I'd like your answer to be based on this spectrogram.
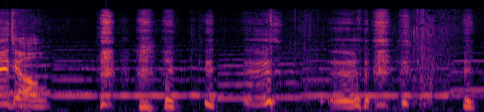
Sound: crying

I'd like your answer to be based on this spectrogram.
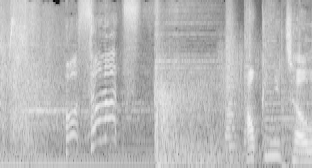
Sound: speaks in Japanese

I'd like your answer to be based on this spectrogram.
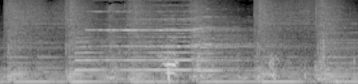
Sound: rattle of pain

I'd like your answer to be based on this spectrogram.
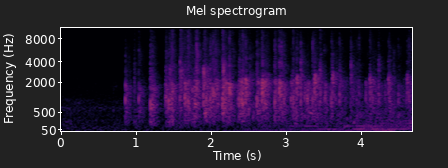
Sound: audience applauding

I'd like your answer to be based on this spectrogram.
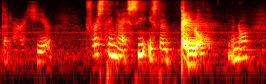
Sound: vocalizes plosive blast

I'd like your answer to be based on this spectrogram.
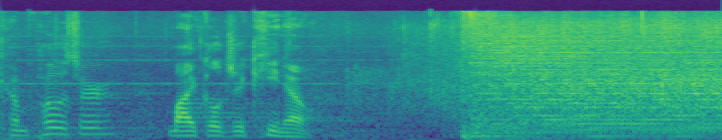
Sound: applause

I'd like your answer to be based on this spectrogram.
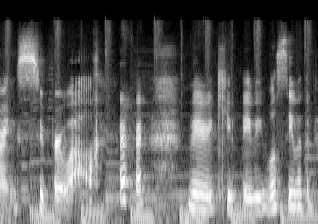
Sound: chuckles

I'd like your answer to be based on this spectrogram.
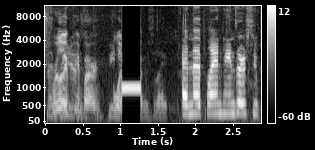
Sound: beep

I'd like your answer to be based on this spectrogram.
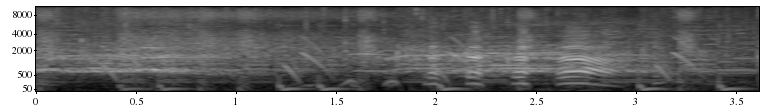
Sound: applauding

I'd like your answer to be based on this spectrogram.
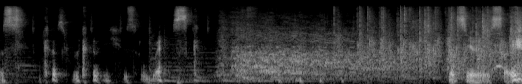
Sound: crowd laughs

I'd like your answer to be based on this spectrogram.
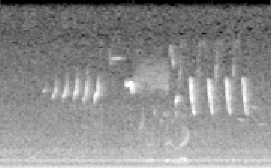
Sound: loud Bird Song

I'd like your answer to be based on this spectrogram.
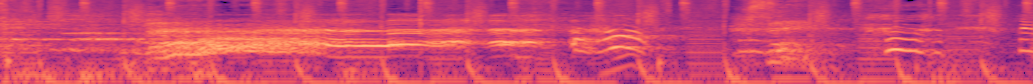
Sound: mom's zombie growling

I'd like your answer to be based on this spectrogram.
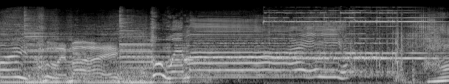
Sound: phone ringing

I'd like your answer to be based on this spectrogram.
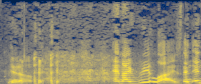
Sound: laughing

